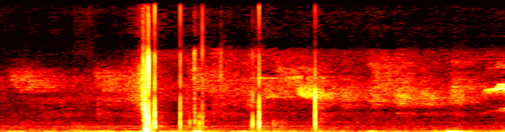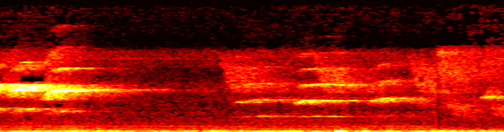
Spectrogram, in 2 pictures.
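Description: Faint bird chirps: a short run of high notes in the middle and a few more notes later, after a few sharp clicks about a second in.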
